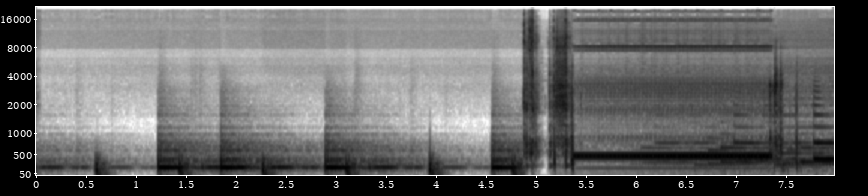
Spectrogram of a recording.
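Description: Telephone in the video game Assemble with Care: a few short clicks and knocks as the handset is picked up, then a sudden burst and a steady, loud continuous dial tone that holds for a few seconds before cutting off.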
